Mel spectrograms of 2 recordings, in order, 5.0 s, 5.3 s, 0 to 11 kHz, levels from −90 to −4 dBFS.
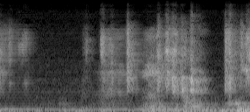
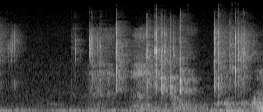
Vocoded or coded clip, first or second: first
